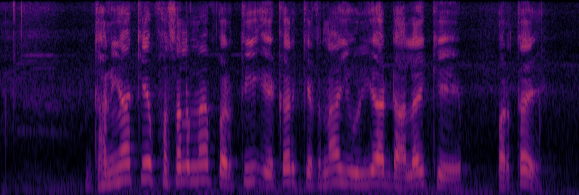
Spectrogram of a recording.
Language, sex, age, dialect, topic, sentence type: Maithili, male, 41-45, Bajjika, agriculture, question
